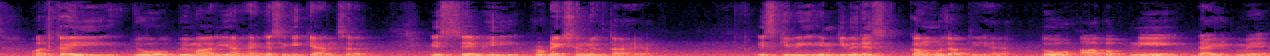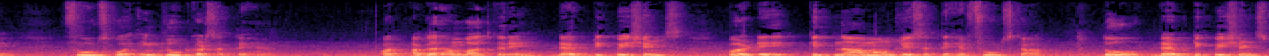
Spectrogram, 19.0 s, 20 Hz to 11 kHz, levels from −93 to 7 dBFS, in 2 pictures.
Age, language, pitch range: 30-49, Hindi, 120-150 Hz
